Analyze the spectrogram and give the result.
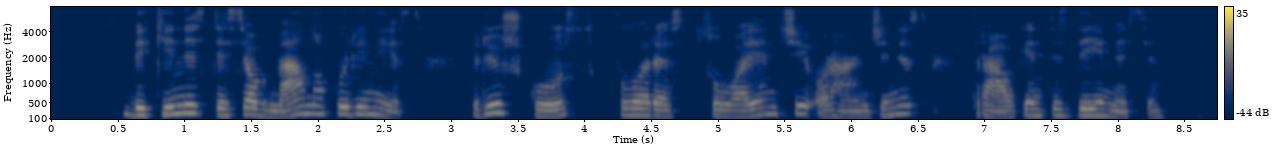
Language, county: Lithuanian, Šiauliai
